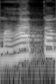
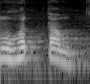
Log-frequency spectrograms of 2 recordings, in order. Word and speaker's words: महत्तम: महत्तम बज गलिया राते महत्तम महातम नहीं महत्तम उ जो है उ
